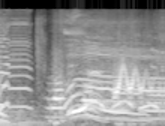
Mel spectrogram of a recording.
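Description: Cartoon comedy sound effects: bouncy tones sliding up and down in pitch, with a quick wavering trill near the end, over light background music.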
